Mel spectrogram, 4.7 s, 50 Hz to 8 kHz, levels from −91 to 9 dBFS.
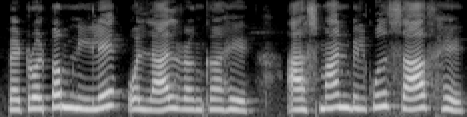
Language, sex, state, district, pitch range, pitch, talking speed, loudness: Hindi, female, Madhya Pradesh, Bhopal, 255-290 Hz, 265 Hz, 155 wpm, -13 LUFS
